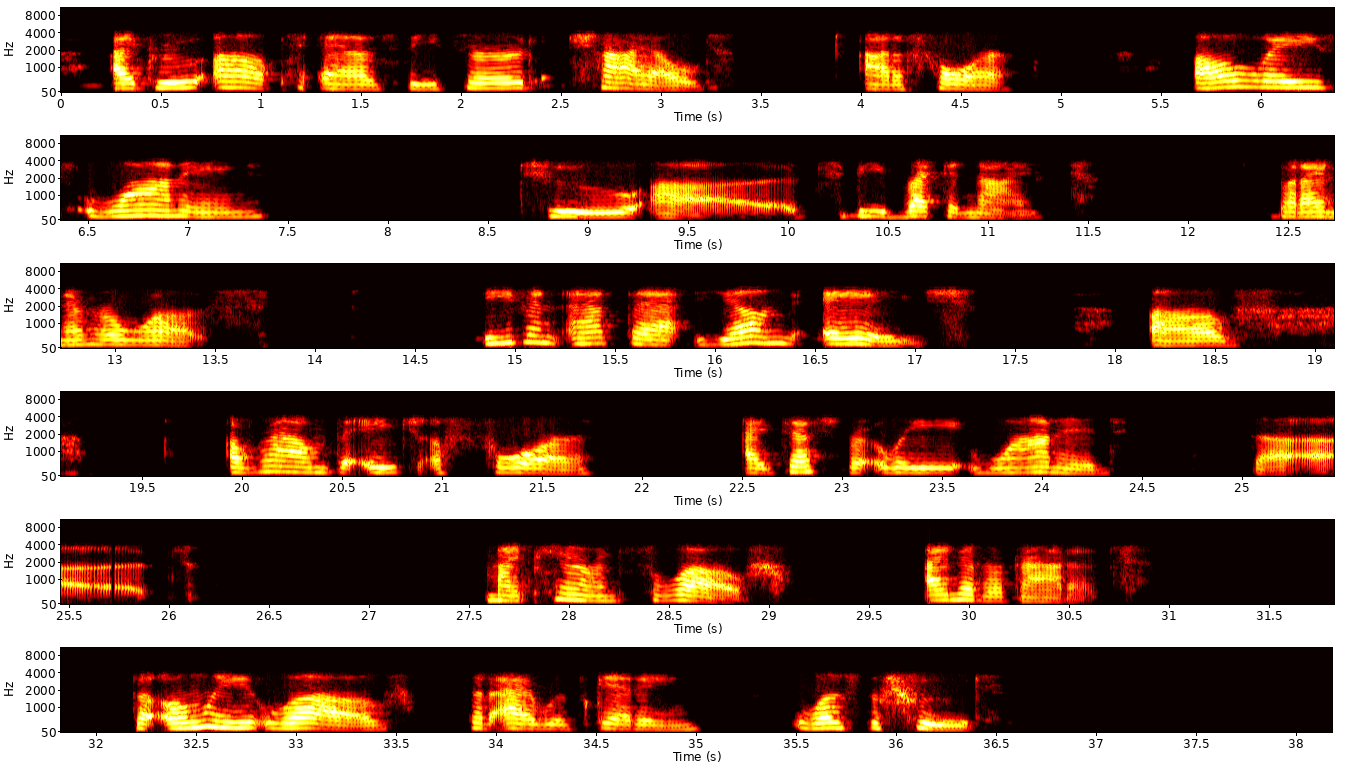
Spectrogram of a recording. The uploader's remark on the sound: qualification from the 100 Pounders Phone Meeting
